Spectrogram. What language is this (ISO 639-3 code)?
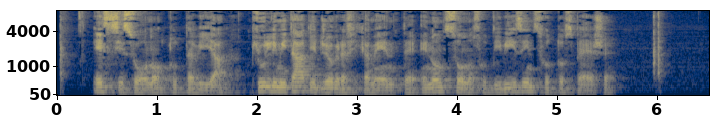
ita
